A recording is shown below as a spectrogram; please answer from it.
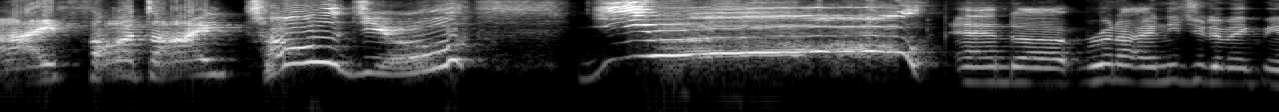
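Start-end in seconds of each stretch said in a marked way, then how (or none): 0.0-4.6 slow, rising shout into a very high scream. Acted. Carol turns on Runa, shouting accusingly. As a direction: build from high-pitched scolding to a piercing "you". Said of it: "as she's shouting at you".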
